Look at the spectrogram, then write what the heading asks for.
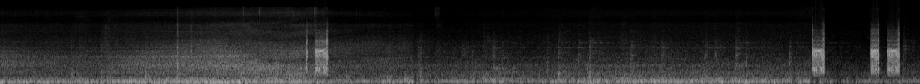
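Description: Freight train cars rolling past on the rails with a steady low rumble that eases off after about five seconds as the train moves away. Short, loud bursts of scanner-radio squelch cut in once about five seconds in and three times near the end.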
